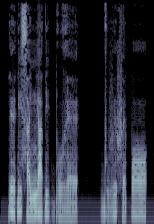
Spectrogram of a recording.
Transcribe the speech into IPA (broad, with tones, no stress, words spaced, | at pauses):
ɾɪ˦˨ɗi˦sa˨ ɲa˦˨ɗi˦ ɡ͡bo˨ɣɛ˨ | ɡu˨βɪ˦fɛ˨ pɔ˦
